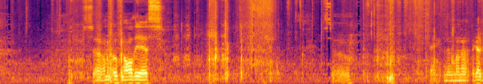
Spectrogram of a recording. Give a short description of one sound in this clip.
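A cardboard box scrapes and bumps on a wooden table.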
